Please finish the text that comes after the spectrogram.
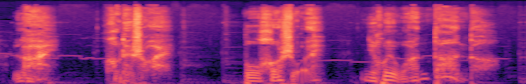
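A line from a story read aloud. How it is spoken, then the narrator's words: Whispered. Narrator (Chinese): 有人悄声道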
